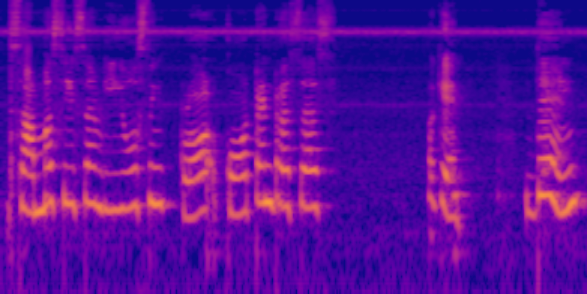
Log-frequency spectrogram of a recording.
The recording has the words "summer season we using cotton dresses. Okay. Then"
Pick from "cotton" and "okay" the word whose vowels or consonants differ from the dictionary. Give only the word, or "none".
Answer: none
